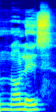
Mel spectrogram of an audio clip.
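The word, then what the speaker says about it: knowledge: শব্দের শুরুতে KN থাকলে তার উচ্চারণ ন হবে। এক্ষেত্রে কে এর উচ্চারণ সাইলেন্ট থাকবে। যেমন নলেজ, নাইট, নি।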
